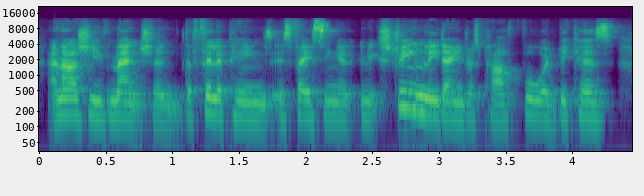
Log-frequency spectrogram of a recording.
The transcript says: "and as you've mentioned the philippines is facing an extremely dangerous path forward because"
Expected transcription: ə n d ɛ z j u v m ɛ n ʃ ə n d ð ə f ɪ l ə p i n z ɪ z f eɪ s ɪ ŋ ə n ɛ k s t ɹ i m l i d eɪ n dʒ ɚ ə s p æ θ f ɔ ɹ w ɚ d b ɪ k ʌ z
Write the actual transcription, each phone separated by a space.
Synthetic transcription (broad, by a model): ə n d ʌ z j u v m ɛ n ʃ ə n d ð ə f ɪ l ə p i n z ɪ z f eɪ s ɪ ŋ ə n ɛ k s t ɹ i m l i d eɪ n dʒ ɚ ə s p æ θ f ɔ w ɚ d b ɪ k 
